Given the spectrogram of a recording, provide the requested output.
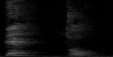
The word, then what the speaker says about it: debtor: It means we won't call it debtor. We'll call it debtor, as in kind of silencing that one.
